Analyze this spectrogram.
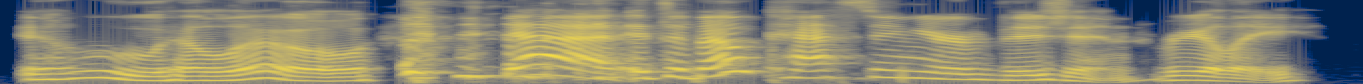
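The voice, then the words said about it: Sultry, sexy voice. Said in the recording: “in your sexy voice”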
